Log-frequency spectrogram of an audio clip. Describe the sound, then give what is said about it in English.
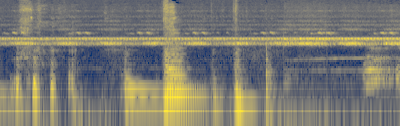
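Coyotes in the hills yip and howl in bursts of wavering, harmonic cries, with a few thin gliding wails toward the end, all over a steady, high-pitched chirring of crickets. “Oh, it's coyotes. That's what it is.”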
